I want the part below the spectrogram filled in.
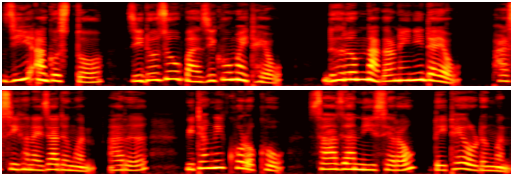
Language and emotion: Bodo, neutral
